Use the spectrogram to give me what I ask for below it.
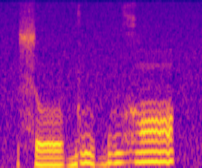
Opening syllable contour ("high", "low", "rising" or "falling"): low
